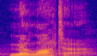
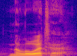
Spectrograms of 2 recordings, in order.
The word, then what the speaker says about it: Meloetta: Milata. No, I did not say that right. Meloetta.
